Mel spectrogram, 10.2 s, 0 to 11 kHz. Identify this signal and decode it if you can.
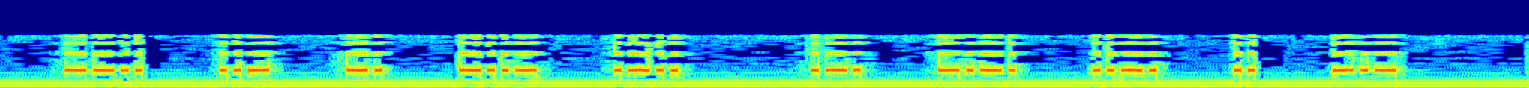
Morse code, heard as a keyed tone, about 25 wpm, spaced as for 13 wpm, 690 Hz. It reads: ZUNXL RCFIK
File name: Linksmakalnis-1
